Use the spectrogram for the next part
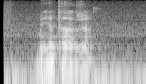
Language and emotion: Russian, neutral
